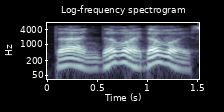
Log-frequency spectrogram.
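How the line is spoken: Calm. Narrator (Russian): спокойно сказал

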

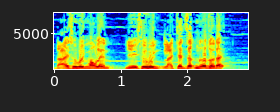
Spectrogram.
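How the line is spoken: Loud. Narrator (Vietnamese): Đại Lập lớn tiếng nói tiếp

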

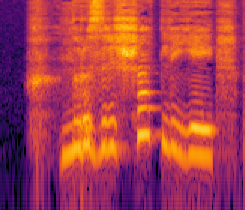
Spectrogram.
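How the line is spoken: Anxious question. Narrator (Russian): взволнованно спросил я

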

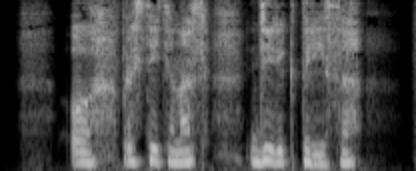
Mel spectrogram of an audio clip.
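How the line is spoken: Whimpering. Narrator (Russian): прохныкал Нин

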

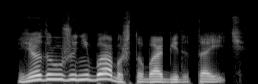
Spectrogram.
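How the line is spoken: Repeated sigh, young man. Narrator (Russian): вздохнул в который уже раз парень

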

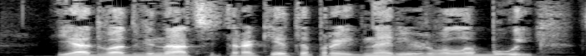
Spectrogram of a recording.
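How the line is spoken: Panicked shout over radio. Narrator (Russian): закричал в эфир пилот, за которым гналась ракета

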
